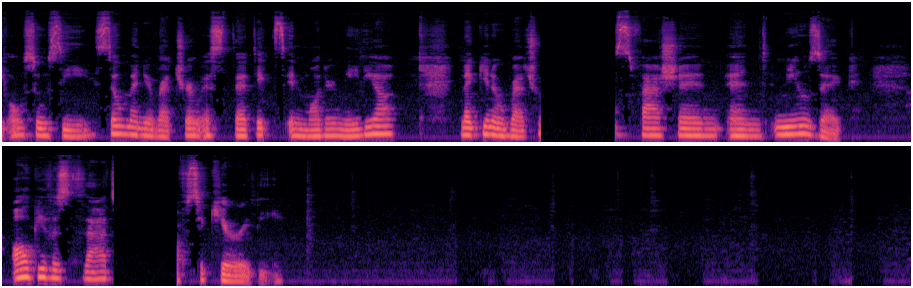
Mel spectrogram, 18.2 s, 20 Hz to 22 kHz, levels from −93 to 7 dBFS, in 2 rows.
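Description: Speech with two digital wireless dropouts, at 5.38 to 6.13 s and 10.20 to 10.84 s, lasting 0.75 s and 0.64 s. Each is a clean hole of near silence with no noise burst, as the receiver muted quickly after losing too much data over the link.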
